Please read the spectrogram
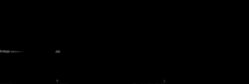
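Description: Near silence on a video-meeting line, with two faint, brief blips in the first second.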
